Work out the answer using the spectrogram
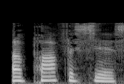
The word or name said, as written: apophysary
